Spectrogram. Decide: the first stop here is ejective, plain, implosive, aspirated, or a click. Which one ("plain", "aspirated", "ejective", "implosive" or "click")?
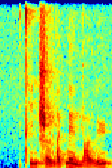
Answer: aspirated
